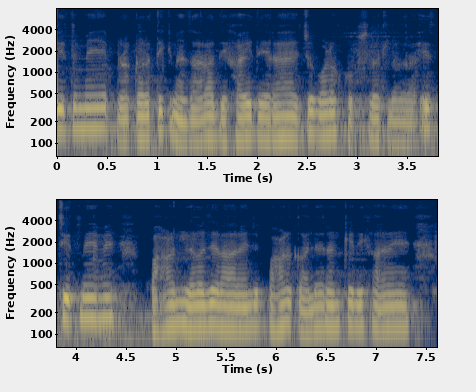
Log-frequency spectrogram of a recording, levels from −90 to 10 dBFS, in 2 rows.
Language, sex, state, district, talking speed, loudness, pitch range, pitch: Hindi, male, Bihar, Gopalganj, 235 wpm, -24 LUFS, 115-135 Hz, 125 Hz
